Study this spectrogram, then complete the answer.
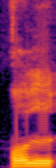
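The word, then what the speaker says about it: قُلْ: কুল আউযু, আমরা অনেকে বলি কুল আউযু বিরাব্বিন নাস, এটা কিন্তু ভুল, বলতে হবে কুল। কুল এখানে কফ আছে, মোটাভাবে উচ্চারণ হবে, কুল নয়, কুল।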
